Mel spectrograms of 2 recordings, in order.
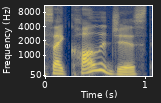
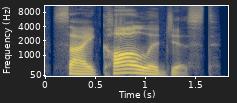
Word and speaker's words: psychologist: A psychologist has an advanced degree in psychology and often specializes in different types of therapy. Psychologist. Psychologist. Notice the silent P at the beginning.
